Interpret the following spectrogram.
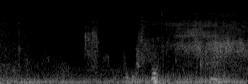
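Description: Low, steady rumble of wind on a phone microphone, with a single short knock about one and a half seconds in as the phone is handled.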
